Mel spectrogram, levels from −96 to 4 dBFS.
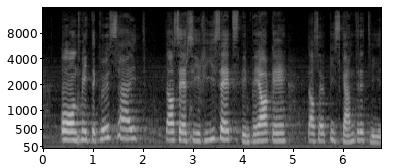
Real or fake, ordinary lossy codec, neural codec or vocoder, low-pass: fake; none; vocoder, 44.1 kHz, 128 mel bands every 256 samples, BigVGAN v2; 14.4 kHz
